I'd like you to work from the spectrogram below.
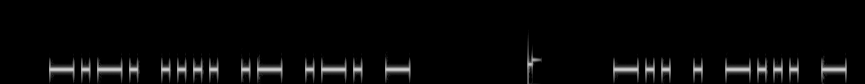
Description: Morse code, heard as a keyed tone, about 16 wpm, 700 Hz. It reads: CHART DEBT
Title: Sentences from Top 1300 Words - New Word Drill - 15wpm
